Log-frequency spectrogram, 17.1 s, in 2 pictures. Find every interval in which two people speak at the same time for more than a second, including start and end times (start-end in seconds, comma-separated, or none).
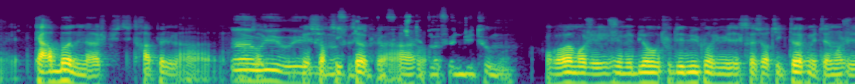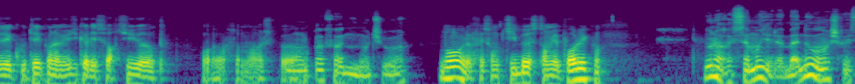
2.4-4.2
